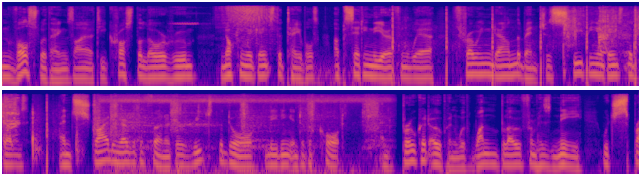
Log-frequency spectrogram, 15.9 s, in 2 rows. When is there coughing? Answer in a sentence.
You can hear the coughing from 7.5 to 8.2 s.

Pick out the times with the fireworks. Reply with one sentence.
The fireworks can be heard from 2.2 to 10.0 s.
